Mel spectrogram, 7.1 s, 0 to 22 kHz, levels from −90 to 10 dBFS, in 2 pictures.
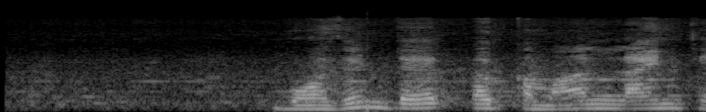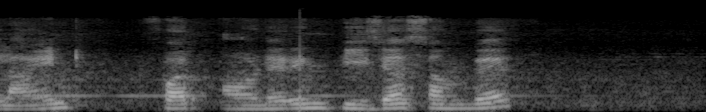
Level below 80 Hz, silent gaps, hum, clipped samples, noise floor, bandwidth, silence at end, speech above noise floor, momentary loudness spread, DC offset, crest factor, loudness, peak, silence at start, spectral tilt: -66 dBFS; none; none; under 0.1%; -57 dBFS; 12.5 kHz; 0.6 s; 27 dB; 5 LU; under 0.1%; 20 dB; -31 LUFS; -12 dBFS; 0.15 s; -5.5 dB/octave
